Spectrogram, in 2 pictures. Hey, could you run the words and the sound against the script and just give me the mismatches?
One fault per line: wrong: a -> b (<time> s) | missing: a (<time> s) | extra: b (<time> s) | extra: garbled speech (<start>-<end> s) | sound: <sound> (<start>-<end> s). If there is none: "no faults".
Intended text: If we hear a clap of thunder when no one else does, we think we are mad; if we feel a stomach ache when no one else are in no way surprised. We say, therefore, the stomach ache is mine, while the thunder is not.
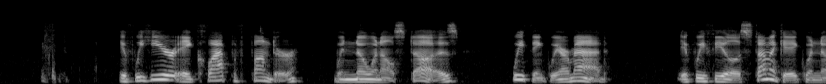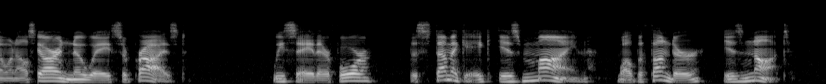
sound: laugh (0.4-1.0 s)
